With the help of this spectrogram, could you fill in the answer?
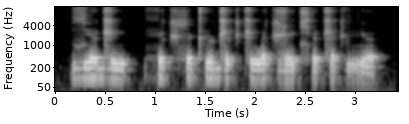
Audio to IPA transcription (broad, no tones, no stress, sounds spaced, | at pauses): zʲ e ɖ͡ʐ i | h ɪ t͡ʃ x ɪ ʈʰ y ɖ͡ʐ e t͡ʃ ʈ͡ʂ i w ɛ t͡ʃ ʐ ɪ t͡ɕʰ ɪ ʈ͡ʂ ɛ t͡ʃ rʲ ə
